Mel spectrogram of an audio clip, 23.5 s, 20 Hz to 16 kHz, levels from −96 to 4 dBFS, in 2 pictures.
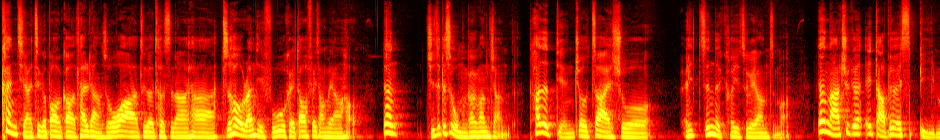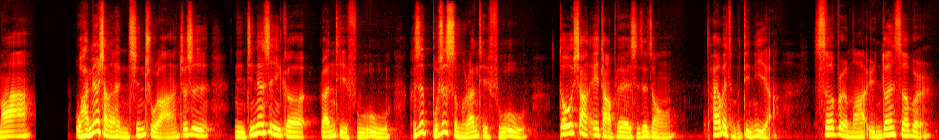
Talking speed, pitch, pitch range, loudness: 330 characters per minute, 125 Hz, 115-155 Hz, -19 LUFS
